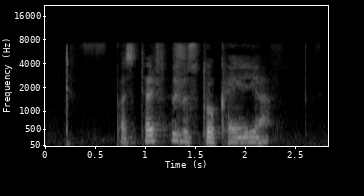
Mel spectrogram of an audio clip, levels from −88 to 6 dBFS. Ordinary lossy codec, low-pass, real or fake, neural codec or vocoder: MP3, 32 kbps; 7.2 kHz; fake; codec, 16 kHz, 1 kbps, FunCodec, trained on LibriTTS, 50 frames a second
